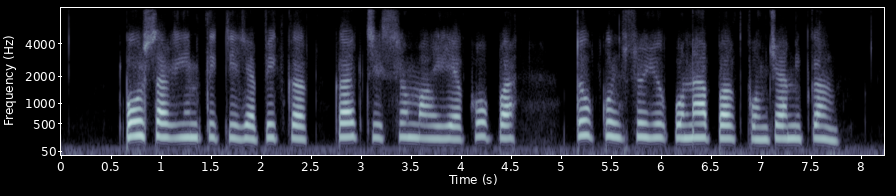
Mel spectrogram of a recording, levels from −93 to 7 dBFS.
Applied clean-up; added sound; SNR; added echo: neural diffusion model UNIVERSE++.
